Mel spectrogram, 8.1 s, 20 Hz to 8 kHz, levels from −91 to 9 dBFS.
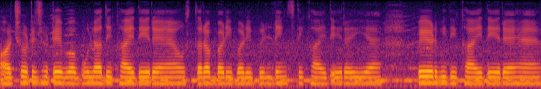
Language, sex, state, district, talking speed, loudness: Hindi, male, Chhattisgarh, Raipur, 170 wpm, -16 LUFS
